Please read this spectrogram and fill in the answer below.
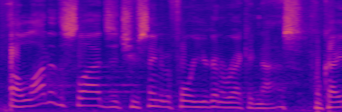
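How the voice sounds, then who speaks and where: A man talks very fast in a Southern US accent. His fairly high voice carries audible room echo. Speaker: physician and church deacon. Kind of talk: church class lecture.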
